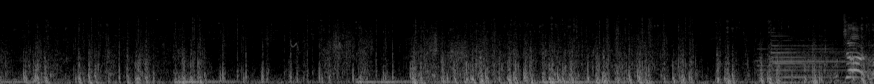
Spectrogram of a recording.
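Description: Horse hooves clip-clopping at a steady trot during a ride in the video game Red Dead Redemption, close and continuous, with voices talking over the hoofbeats.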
